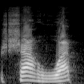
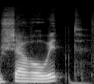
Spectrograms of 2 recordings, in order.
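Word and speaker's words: charoïte: Charouat ou charouit. Je dirais plutôt charouat.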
